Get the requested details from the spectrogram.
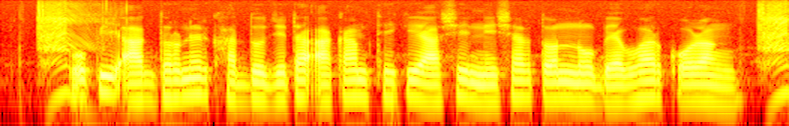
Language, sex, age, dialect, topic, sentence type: Bengali, male, 18-24, Rajbangshi, agriculture, statement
